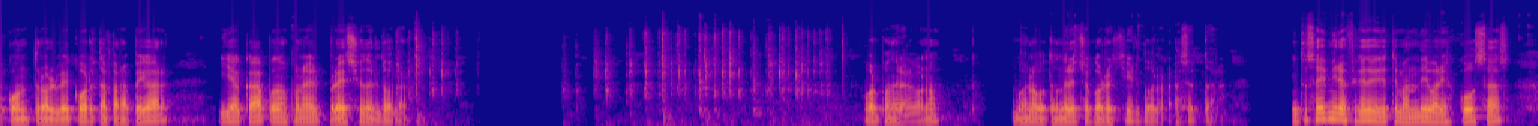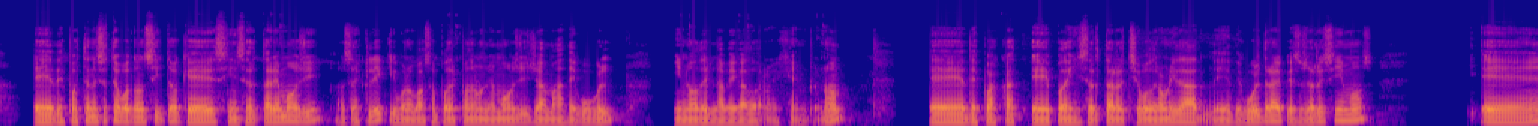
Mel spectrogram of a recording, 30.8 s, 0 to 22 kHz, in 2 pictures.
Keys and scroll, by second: 0.8 ctrl+v, 3.3-8.6 typing.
